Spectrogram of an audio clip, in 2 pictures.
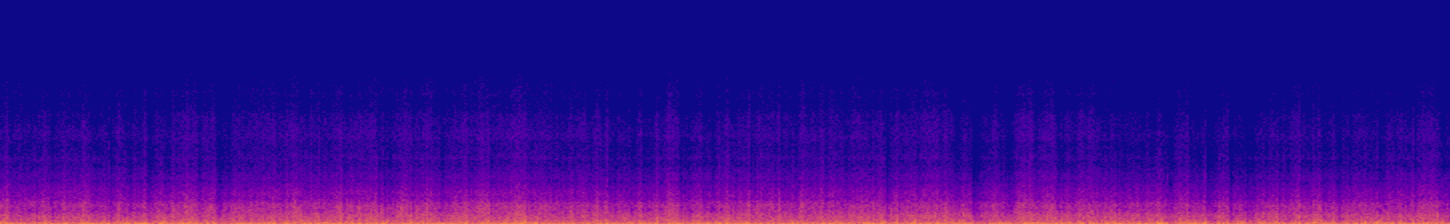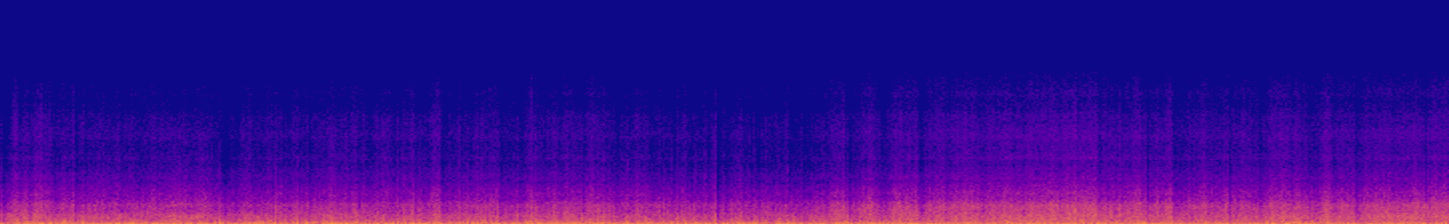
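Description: Steady rush of wind buffeting a camera microphone on a motorcycle at highway speed, mixed with the motorcycle's engine and tyre noise on the road.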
